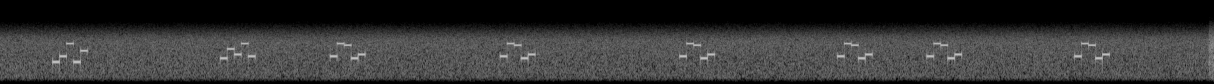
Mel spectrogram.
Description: Five-tone selective call (ZVEI), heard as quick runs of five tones, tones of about 70 ms, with radio hiss and a squelch burst at the end. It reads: 14417 38554 44035 44035 44035 44035 44035 44035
